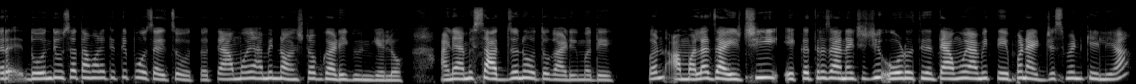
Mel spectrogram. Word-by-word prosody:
तर 280 +2 +1 0.2
2 265 +1 +2
दिवसात 310 +2 -2
आम्हाला 300 0 -1
तिथे 305 +2 -9
पोहोचायचं 255 -6 -3
होतं. 210 0 -8
त्यामुळे 255 +4 -2
आम्ही 280 0 +1
नॉनस्टॉप 265 0 -2
गाडी 235 -3 +1
घेऊन 215 -1 -3
गेलो 195 -1 -3 0.4
आणि 225 +4 0
आम्ही 260 +2 +3
7 255 -1 +4
जण 290 +2 +2
होतो 265 -4 0
गाडीमध्ये. 215 -2 -4 0.4
पण 280 +4 0
आम्हाला 240 +2 +2
जायची, 285 +5 +4
एकत्र 270 +4 -1
जाण्याची 275 -3 +2
जी 305 +5 +2
ओढ 275 0 +3
होती 280 0 0
ना, 265 - +2
त्यामुळे 270 +2 +3
आम्ही 275 +1 +3
ते 265 -2 +2
पण 300 -1 +3
ॲडजस्टमेंट 260 +3 -1
केली 240 -3 -1
हा. 270 - -1
265 Hz, 185 wpm, -21 LUFS, 235-285 Hz, 0.4 s, 7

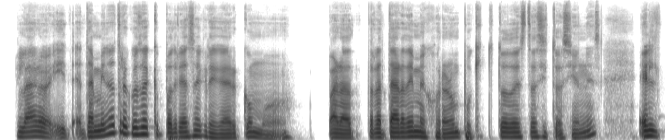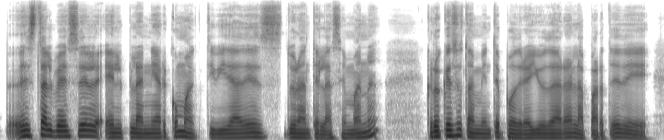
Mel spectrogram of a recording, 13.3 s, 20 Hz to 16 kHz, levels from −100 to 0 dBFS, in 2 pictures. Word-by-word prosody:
Claro, 120 -1 +1
y 105 - -4
t - - -9
también 135 +8 +2
otra 205 -1 +1
cosa 180 0 +3
que 180 - -8
podrías 120 -2 0
agregar 100 -7 -1
como 105 -3 -4 0.3
para 100 -2 +2
tratar 110 +2 +1
de 125 +2 +3
mejorar 110 -4 0
un 115 +2 0
poquitito 120 +3 -8
todas 115 0 +2
estas 120 0 -4
situaciones, 110 - -4 0.4
el 135 0 +3
es 140 +1 +1
tal 155 -4 +4
vez 130 0 +2
el 145 -1 +3
el 110 0 +1
planear 105 -2 0
como 125 0 +1
actividades 100 +3 -1
durante 100 -2 0
la 85 -1 -1
semana. 95 +3 -1 0.4
Creo 130 +2 +4
que 145 - +5
eso 150 +2 +4
también 100 -7 0
te 115 - -1
podría 95 -3 +1
ayudar 100 +1 +1
a 110 - +1
la 100 -4 0
parte 95 +4 -2
de 90 -6 -2
110 Hz, 190 wpm, -23 LUFS, 100-125 Hz, 0.4 s, que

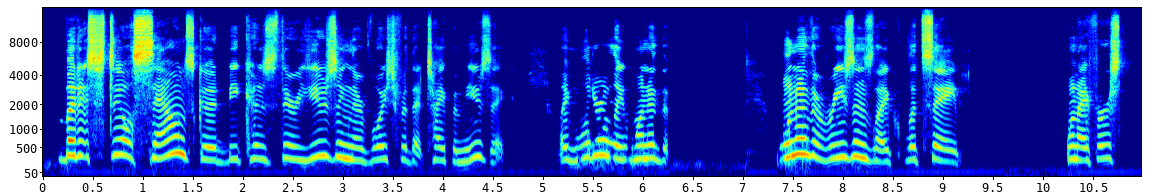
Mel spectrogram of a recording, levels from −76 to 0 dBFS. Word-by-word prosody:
but 335 +6 +1
it 325 -1 -2
still 345 0 +5
sounds 340 +6 +8
good 250 -5 -9
because 270 -2 -5
they're 280 -2 -9
using 300 +2 -3
their 245 -2 -10
voice 265 +5 -8
for 260 - -8
that - - -15
type 245 -2 -6
of 220 - -17
music. 230 - -11 0.4
Like, 255 -1 -11
literally 305 -2 -7
one 275 +2 -9
of 285 -4 -8
the - - -19 1.1
one 305 +6 -2
of 365 -2 +1
the 290 -5 -7
reasons, 290 0 -2
like, 225 -1 -8
let's 260 0 0
say 235 -7 +1 1.0
when 270 0 -7
I 250 -1 -3
first 275 - -2
275 Hz, 165 wpm, -20 LUFS, 250-310 Hz, 1.1 s, sounds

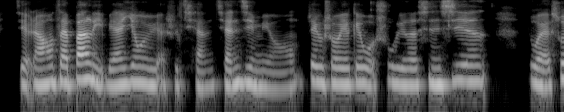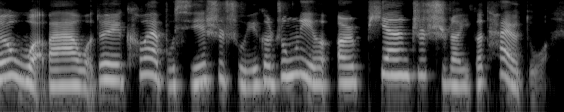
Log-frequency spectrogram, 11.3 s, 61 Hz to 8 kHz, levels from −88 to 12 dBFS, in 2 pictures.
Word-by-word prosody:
且 205 -2 -5
然 200 -1 +2
后 220 - +2
在 220 0 +4
班 250 +4 +9
里 210 -4 +1
边 200 +1 +1
英 220 -1 0
语 - - +1
也 200 0 -6
是 205 -1 -12
前 190 -2 -9
前 200 +1 +1
几 220 -1 +1
名， 180 +3 -8
这 230 -1 -2
个 220 - +1
时 215 +1 -4
候 210 - +1
也 205 - +2
给 215 - -2
我 200 -3 -3
树 225 -2 -7
立 205 -1 0
了 200 0 -1
信 205 0 +1
心。 230 +2 0 0.4
对， 200 -5 0
所 260 +6 -1
以 - - +4
我 250 -9 +1
吧， 195 0 +4
我 190 -2 -4
对 245 -1 +1
课 310 +7 -10
外 310 -2 +4
补 225 -6 -7
习 210 +3 -4
是 255 +2 -4
处 210 -4 -8
于 190 - -7
一 - - -3
个 230 +2 -3
中 285 +8 -1
立 285 -7 +1
而 215 +2 0
偏 300 +2 +2
支 300 +1 -5
持 220 -8 -2
的 195 -1 -1
一 195 - -8
个 210 +3 -5
态 310 +8 0
度， - - -24
215 Hz, 285 characters per minute, -24 LUFS, 200-240 Hz, 0.4 s, 班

